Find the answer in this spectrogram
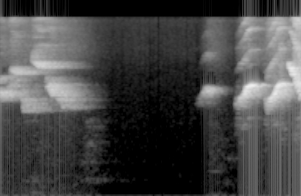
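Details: A double-collared seedeater (coleiro) sings tui tui style: a sweeping high phrase fades out, a gap follows, then a brief note and a loud tumbling burst of sharp, high twitters.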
